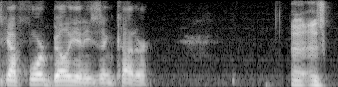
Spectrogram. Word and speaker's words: Qatar: four billion he's in Cutter is it's pronounced cutter okay yeah so H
